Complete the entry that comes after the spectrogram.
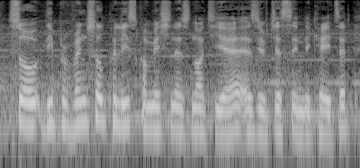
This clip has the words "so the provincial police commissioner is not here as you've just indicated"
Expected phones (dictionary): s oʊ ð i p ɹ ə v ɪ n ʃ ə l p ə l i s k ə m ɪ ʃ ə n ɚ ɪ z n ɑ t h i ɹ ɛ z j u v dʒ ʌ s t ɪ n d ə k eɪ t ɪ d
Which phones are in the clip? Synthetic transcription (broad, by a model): s oʊ ð i p ɹ ə v ɪ n ʃ ə l p ə l i s k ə m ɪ ʃ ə n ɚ ɪ z n ɑ t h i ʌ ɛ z j u v dʒ ʌ s t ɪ n d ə k eɪ t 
